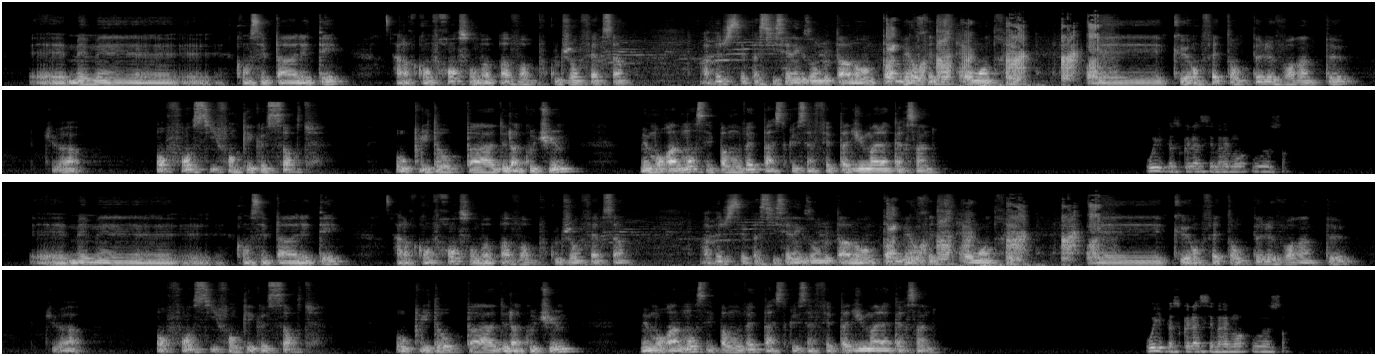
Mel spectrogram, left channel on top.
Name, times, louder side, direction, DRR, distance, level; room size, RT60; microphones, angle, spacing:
voice 1, 0.3-3.4 3.9-13.5 14.2-14.6 15.3-16.9 17.7-19.5 20.1-23.1, left 2 dB, 75° left, 1.2 m, -24 dB
Fart, 5.8-7.9 8.2-8.3 8.8-11.2, left 4 dB, 45° left, 0.7 m, -27 dB
voice 2, 25.2-26.6, right 2 dB, 30° right, 0.5 m, -28 dB
4.0 x 2.0 x 2.3 m
head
